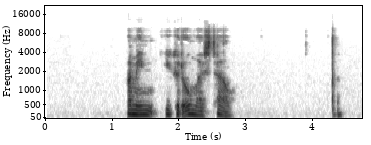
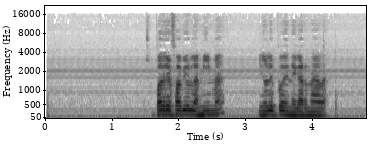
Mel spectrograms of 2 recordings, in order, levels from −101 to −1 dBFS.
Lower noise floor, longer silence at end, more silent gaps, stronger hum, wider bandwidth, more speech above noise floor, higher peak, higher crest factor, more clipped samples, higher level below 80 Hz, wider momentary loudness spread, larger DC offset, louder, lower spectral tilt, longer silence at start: first, -80 dBFS vs -46 dBFS; second, 0.3 s vs 0.45 s; neither; neither; second, 9.8 kHz vs 16 kHz; first, 61 dB vs 31 dB; about the same, -2 dBFS vs -2 dBFS; first, 22 dB vs 16 dB; neither; second, -66 dBFS vs -44 dBFS; first, 14 LU vs 10 LU; neither; second, -20 LUFS vs -16 LUFS; second, -4.5 dB/octave vs -7.5 dB/octave; first, 1.25 s vs 0.05 s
